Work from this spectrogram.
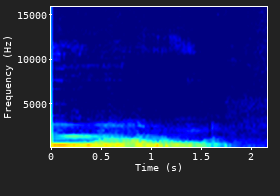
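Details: Pet West Highland White Terrier copying Cristiano Ronaldo's famous 'siuuu' celebration cheer, which it repeats whenever it hears it: one long, loud, tonal howl that rises, then slides down over about 1.7 seconds before fading.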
